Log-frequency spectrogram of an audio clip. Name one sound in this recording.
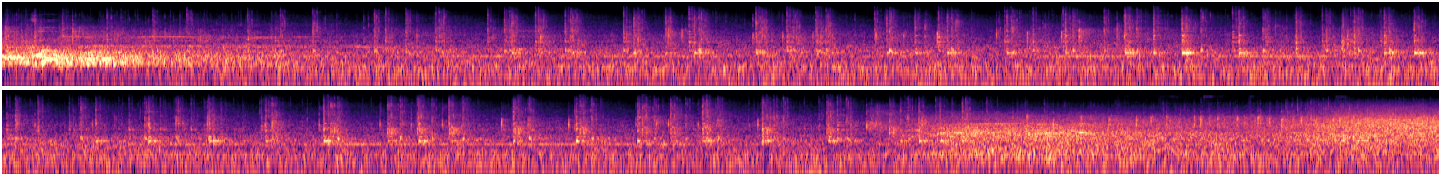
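A stadium crowd claps and cheers steadily in a large open space.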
